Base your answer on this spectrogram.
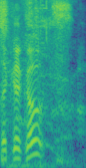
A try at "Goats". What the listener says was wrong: Yeah, but you don't pronounce the second G. So it's just goats. But you have to just assume there's a G before it. It's like, Jonak. You don't say J Jonak.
